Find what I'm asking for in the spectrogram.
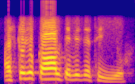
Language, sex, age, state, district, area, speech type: Kashmiri, male, 18-30, Jammu and Kashmir, Baramulla, rural, conversation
